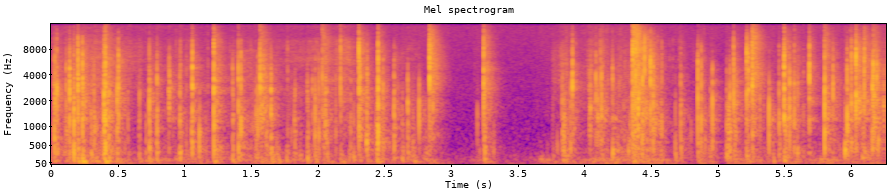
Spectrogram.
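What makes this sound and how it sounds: A medium-sized clear plastic bag full of wax-paper-wrapped taffy pieces is held in both hands and crinkled and squeezed with fingers and palms. Dense, bright crackling crinkles come in rapid bursts, with a brief near-silent pause in the middle before the handling resumes.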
